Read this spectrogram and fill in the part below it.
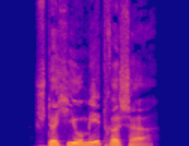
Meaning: inflection of stöchiometrisch: 1. strong/mixed nominative masculine singular 2. strong genitive/dative feminine singular 3. strong genitive plural
- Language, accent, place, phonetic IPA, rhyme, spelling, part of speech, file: German, Germany, Berlin, [ʃtøçi̯oˈmeːtʁɪʃɐ], -eːtʁɪʃɐ, stöchiometrischer, adjective, De-stöchiometrischer.ogg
